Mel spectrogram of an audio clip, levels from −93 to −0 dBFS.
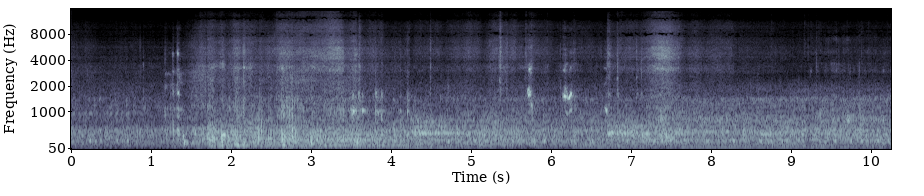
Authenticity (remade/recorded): remade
